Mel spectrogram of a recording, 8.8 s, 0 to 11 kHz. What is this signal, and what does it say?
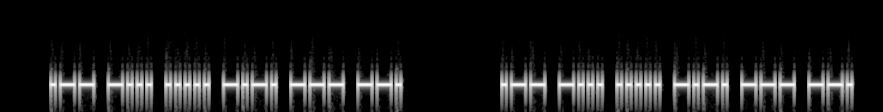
Morse code, heard as a keyed tone, about 25 wpm, 700 Hz. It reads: WB5COG WB5COG
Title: USA Call Signs - 6 Characters - Repeated 3x - 25wpm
